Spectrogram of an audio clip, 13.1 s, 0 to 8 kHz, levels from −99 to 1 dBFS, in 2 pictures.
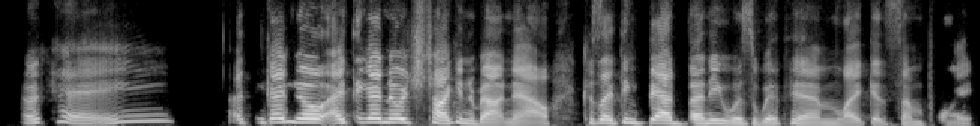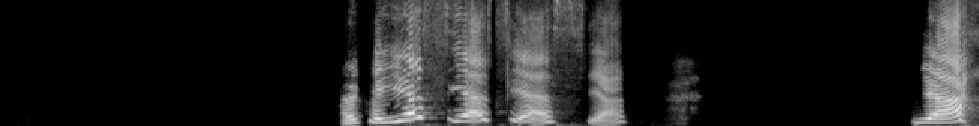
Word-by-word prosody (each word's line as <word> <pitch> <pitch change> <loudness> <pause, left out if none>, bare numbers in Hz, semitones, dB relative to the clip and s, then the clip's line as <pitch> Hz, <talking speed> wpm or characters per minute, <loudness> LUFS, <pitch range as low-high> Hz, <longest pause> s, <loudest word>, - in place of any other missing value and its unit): Okay. 310 - -6 0.4
I 235 - -5
think 245 +2 -12
I 275 - +5
know 265 -4 +5
I 235 -1 +2
think 275 +1 -6
I 275 - +7
know 260 -1 +2
what 255 -2 +3
you're 220 - +4
talking 215 +1 +2
about 160 -3 +1
now, 160 +1 -2 0.2
'cause 230 -1 -5
I 220 - +4
think 225 -2 -4
Bad 215 -5 +3
Bunny 190 +2 +2
was 175 0 -2
with 165 +1 -3
him, 160 -6 -3
like, 145 -1 -5
at 150 0 -6
some 150 -3 -8
point. - - -13 2.3
Okay 255 +3 0
yes! 305 - +4
Yes, 365 +3 +3
yes, 315 -6 -3
yeah. - - -6 1.9
Yeah. 260 +1 +6
230 Hz, 145 wpm, -22 LUFS, 180-270 Hz, 2.3 s, I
